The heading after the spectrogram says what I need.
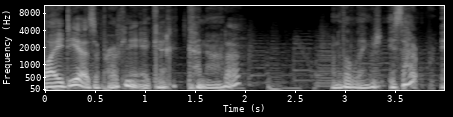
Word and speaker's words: Kannada: And I think the way that is pronounced, even though it might sound like Canada, is Kannada.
